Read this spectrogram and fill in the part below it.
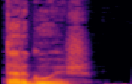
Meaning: second-person singular present indicative imperfective of торгова́ть (torgovátʹ)
- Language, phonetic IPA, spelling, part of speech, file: Russian, [tɐrˈɡu(j)ɪʂ], торгуешь, verb, Ru-торгуешь.ogg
